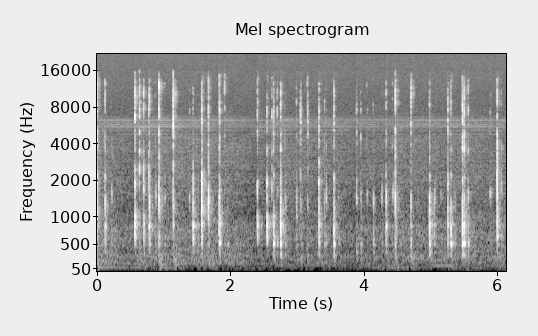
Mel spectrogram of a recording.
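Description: Faint, irregular keystrokes of typing on a computer keyboard.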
